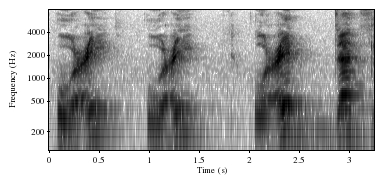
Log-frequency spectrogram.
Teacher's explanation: حمزہ حلق کے پہلے والے حصے سے ادا ہوتا ہے، عین حلق کے بیچ والے حصے سے ادا ہوتا ہے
